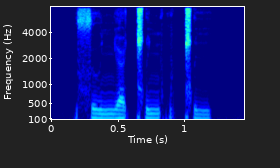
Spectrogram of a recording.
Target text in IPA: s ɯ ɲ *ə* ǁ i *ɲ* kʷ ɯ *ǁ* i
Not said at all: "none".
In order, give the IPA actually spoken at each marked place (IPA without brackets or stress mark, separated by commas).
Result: æ, ɲ, ǁ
